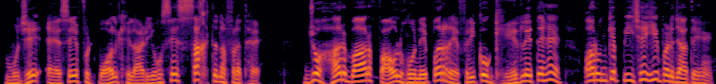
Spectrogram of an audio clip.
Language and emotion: Hindi, disgusted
